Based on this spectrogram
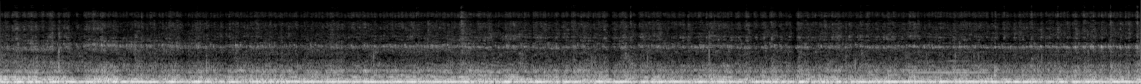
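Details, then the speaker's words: LS-swapped C10 pickup, 6.0 with 243 heads and cam of roughly 575 lift, after retune, driving down the road: strong steady low V8 rumble, even beat, no knocks or ticks; healthy. "Little truck sounds good, runs good, feels good going down the road. Real responsive."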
